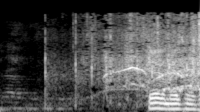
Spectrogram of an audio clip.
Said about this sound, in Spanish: Muy bien, eso es pronunciación. Aplausos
